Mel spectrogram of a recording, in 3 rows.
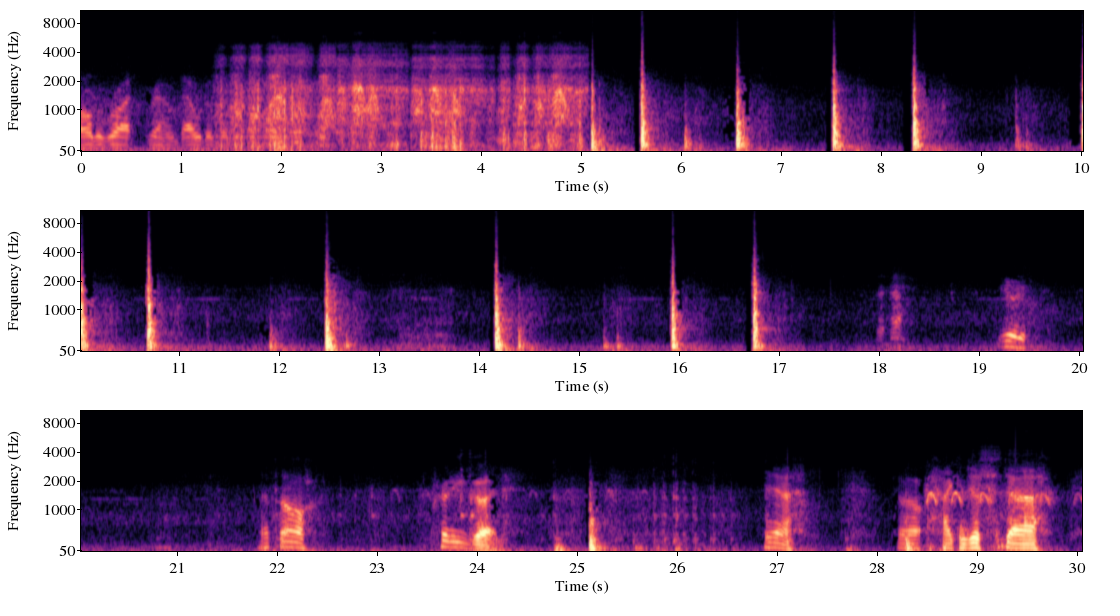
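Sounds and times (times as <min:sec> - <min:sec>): hammer striking wooden board: 0:01.7 - 0:06.9, 0:07.5 - 0:11.0, 0:11.9 - 0:12.8, 0:14.2 - 0:17.1, 0:24.7 - 0:26.6.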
